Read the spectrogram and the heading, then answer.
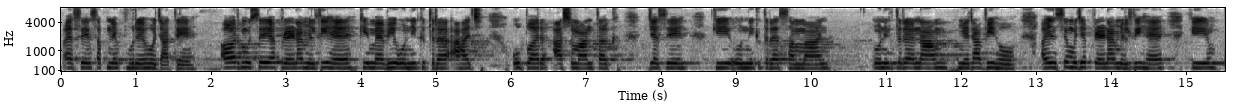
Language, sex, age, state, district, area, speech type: Hindi, female, 45-60, Uttar Pradesh, Sonbhadra, rural, spontaneous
